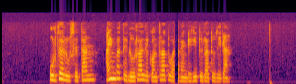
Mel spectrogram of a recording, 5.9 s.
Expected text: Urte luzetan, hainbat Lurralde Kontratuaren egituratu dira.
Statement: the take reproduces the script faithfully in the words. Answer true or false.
true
